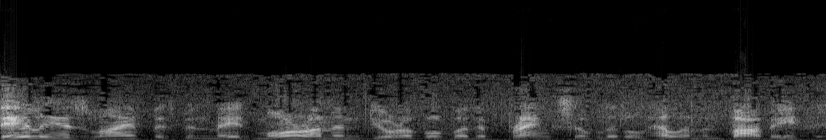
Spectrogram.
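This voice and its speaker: A man speaks at a fairly quick clip with a fairly high pitch and lively intonation. Noticeable background noise runs under his voice. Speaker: radio show host and announcer. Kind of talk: 1940s radio anthology show host narration.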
